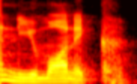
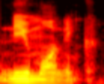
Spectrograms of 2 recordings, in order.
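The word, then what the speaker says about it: mnemonic: ये वर्ड है, इसका प्रोनाउंसिएशन है न्यूमोनिक। क्या प्रोनाउंसिएशन है? न्यूमोनिक।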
